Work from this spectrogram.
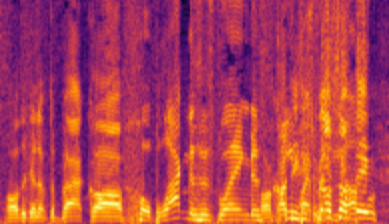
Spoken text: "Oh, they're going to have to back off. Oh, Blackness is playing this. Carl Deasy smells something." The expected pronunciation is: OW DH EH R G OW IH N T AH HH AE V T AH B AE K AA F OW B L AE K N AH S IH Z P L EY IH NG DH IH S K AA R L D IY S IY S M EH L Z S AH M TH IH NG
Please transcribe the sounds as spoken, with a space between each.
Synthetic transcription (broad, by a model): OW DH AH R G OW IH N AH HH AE F T AH B AE K AA F OW B L AE K N AH S IH Z P L EY IH NG DH IH S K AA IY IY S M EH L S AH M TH IH NG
